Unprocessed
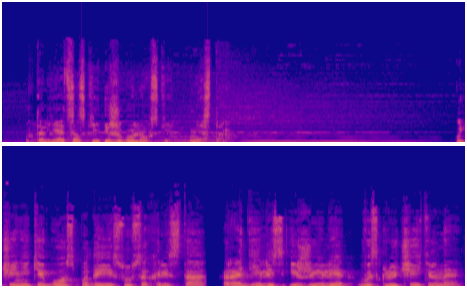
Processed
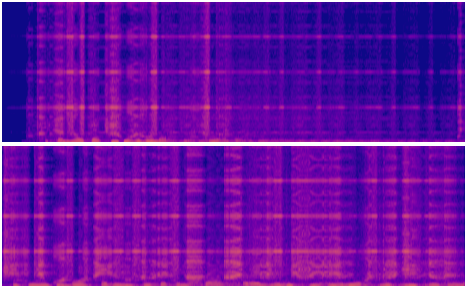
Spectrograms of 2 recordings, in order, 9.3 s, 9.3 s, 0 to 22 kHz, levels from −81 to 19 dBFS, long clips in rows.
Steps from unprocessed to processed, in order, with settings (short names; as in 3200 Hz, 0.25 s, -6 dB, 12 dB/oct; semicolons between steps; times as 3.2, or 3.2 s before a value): sample sorter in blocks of 8 samples; high shelf 2300 Hz +7.5 dB; bands offset in time highs, lows 0.19 s, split 840 Hz; expander -47 dBFS; on a send: multi-head echo 0.373 s, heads second and third, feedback 60%, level -17 dB; on the sum: gain -7.5 dB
